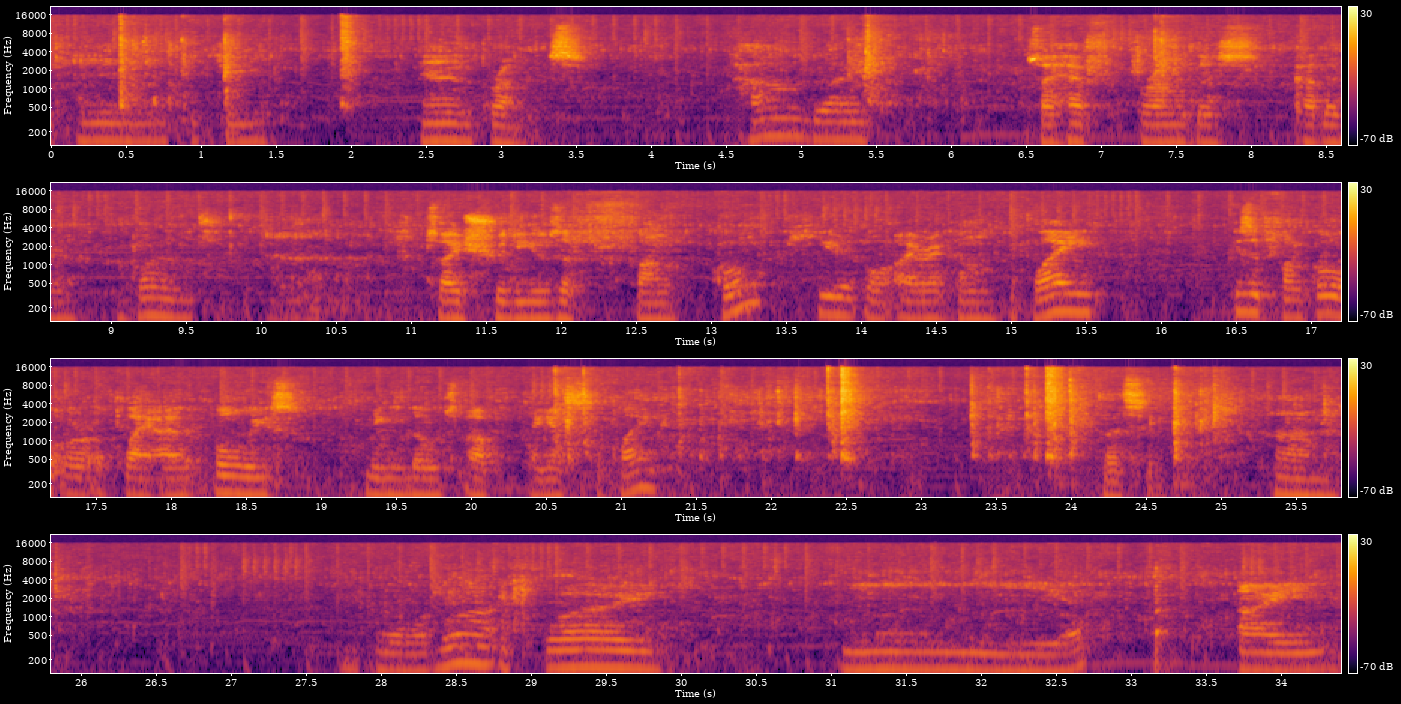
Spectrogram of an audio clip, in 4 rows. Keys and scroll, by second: 0.0-34.4 typing, 5.4 Escape, 20.6 Return, 24.6 Return, 25.7 ctrl+d, 25.8 ctrl+d.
